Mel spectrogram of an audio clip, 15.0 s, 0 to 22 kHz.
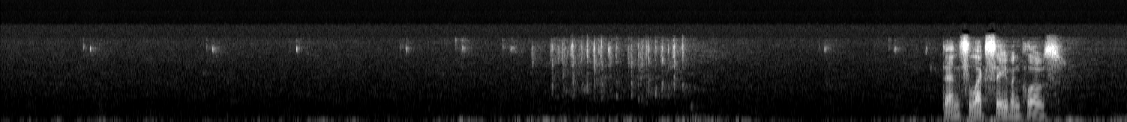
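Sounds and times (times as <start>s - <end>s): computer mouse clicks: 1.1s - 1.4s, 2.7s - 3.0s, 5.3s - 9.2s
typing on computer keyboard: 7.1s - 9.3s.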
